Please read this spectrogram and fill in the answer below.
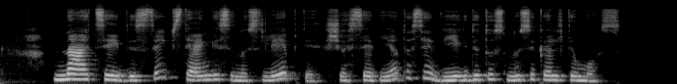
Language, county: Lithuanian, Telšiai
